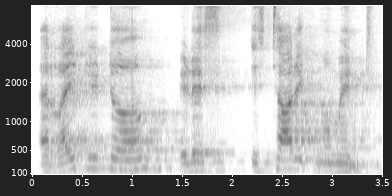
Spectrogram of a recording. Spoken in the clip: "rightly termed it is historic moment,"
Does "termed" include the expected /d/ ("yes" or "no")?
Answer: no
